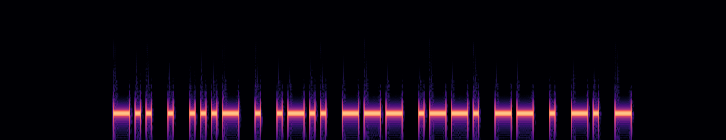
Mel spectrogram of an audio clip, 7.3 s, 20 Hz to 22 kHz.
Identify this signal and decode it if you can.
Morse code, heard as a keyed tone, about 22 wpm, 700 Hz. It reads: DEVELOPMENT
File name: practice / 22wpm / Eleven Letter Words - 22wpm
